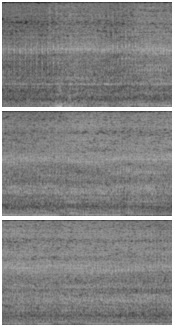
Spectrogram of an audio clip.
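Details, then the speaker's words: Ford Ka three-cylinder engine revved; busy clatter with hard uneven knocking rising with revs, traced on teardown to a heavily scored piston causing piston slap. "então vocês viram aí o barulho do motor do ford ka né"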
